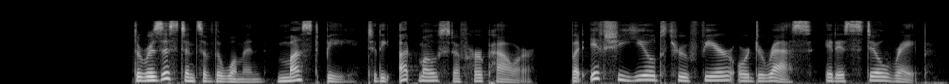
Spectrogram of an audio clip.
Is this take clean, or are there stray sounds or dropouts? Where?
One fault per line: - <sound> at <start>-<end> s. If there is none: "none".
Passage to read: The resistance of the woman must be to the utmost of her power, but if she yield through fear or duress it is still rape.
none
